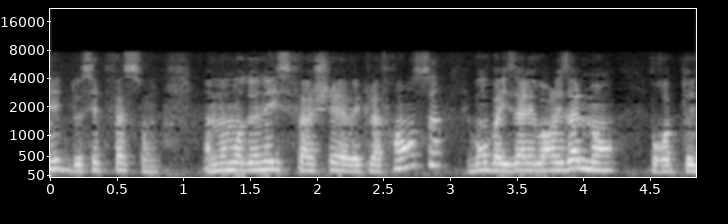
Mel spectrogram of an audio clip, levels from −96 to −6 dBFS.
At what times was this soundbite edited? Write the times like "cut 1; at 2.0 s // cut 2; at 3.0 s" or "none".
cut 1; at 3.0 s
